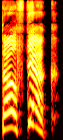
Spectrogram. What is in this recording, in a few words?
warn boomer, russian, Survivor Voice Producer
